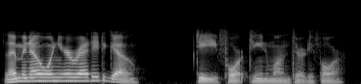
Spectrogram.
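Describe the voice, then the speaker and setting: An actor playing a weary, persuasive government agent in an audio drama, talking conversationally with deliberate dramatic pauses. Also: male voice, low-pitched, big pitch swings, muffled recording, slight background noise. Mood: persuasive, solemn. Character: weary, persuasive male agent of a secret containment agency.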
